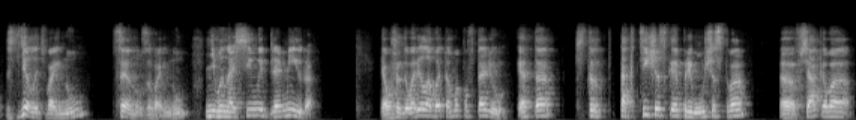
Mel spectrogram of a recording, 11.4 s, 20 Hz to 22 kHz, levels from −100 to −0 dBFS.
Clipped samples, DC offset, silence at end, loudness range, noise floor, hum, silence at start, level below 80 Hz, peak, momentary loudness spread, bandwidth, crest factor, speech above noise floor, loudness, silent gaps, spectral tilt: under 0.1%; under 0.1%; 0.1 s; 2 LU; -67 dBFS; none; 0.1 s; -78 dBFS; -10 dBFS; 10 LU; 9.6 kHz; 18 dB; 41 dB; -27 LUFS; none; -4 dB/octave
